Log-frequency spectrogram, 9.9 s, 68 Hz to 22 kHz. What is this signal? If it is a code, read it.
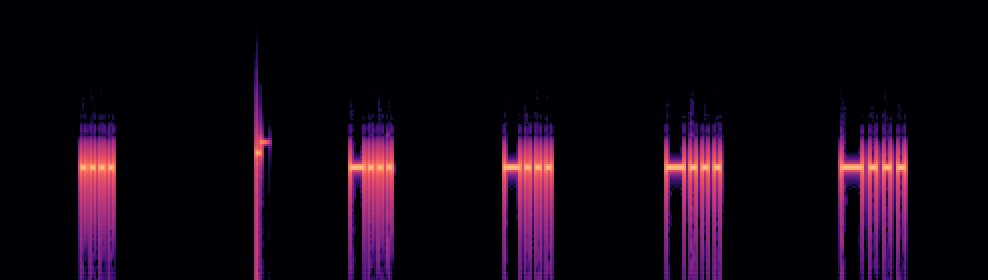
Morse code, heard as a keyed tone, about 23 wpm, spaced as for 7 wpm, 700 Hz. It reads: H BBBB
